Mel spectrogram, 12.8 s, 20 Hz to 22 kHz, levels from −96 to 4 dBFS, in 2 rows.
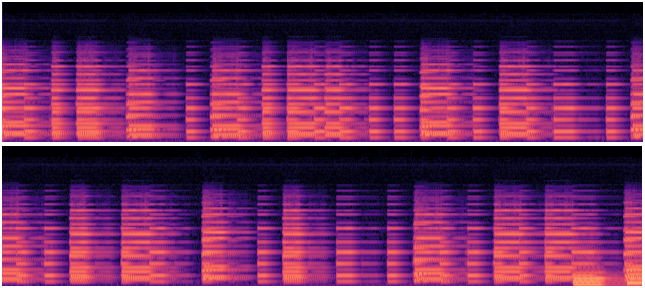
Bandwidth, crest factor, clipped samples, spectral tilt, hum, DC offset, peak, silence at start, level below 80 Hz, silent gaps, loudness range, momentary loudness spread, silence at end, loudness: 7.4 kHz; 18 dB; under 0.1%; -6 dB/octave; none; under 0.1%; -6 dBFS; 0 s; -44 dBFS; none; 2 LU; 10 LU; 0 s; -23 LUFS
